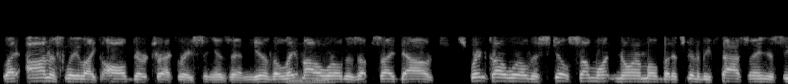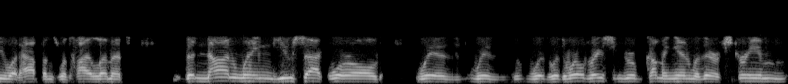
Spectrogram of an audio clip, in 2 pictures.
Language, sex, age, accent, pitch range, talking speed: English, male, 50-69, American, 130-150 Hz, 205 wpm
